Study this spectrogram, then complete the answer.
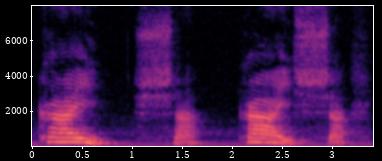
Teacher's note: esse ai que ficou junto na mesma sílaba é um ditongo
